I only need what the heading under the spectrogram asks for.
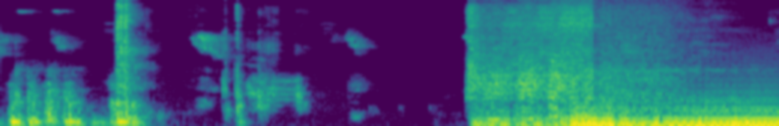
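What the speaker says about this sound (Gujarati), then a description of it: "આના માટે મિત્રો ગાડી ચાલુ કરવી પડશે" A car engine is started to power an electric tire-inflating pump. After brief handling clicks and a quiet pause, it starts abruptly and settles into a loud, steady, close-up idle.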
